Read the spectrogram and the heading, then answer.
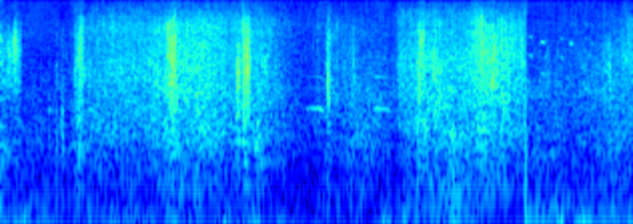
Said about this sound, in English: And here's just the lulling sound of sea.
